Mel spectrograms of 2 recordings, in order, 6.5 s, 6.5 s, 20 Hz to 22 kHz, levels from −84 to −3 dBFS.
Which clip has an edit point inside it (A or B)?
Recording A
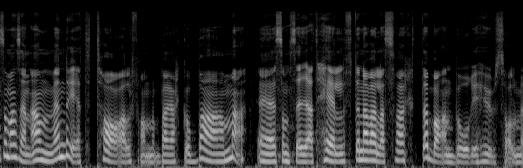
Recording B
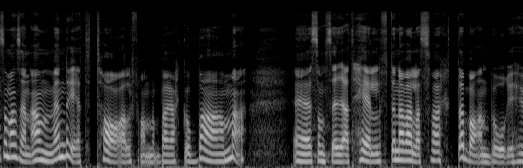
A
